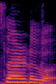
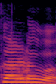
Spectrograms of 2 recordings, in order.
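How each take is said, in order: No difference in how they are said.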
